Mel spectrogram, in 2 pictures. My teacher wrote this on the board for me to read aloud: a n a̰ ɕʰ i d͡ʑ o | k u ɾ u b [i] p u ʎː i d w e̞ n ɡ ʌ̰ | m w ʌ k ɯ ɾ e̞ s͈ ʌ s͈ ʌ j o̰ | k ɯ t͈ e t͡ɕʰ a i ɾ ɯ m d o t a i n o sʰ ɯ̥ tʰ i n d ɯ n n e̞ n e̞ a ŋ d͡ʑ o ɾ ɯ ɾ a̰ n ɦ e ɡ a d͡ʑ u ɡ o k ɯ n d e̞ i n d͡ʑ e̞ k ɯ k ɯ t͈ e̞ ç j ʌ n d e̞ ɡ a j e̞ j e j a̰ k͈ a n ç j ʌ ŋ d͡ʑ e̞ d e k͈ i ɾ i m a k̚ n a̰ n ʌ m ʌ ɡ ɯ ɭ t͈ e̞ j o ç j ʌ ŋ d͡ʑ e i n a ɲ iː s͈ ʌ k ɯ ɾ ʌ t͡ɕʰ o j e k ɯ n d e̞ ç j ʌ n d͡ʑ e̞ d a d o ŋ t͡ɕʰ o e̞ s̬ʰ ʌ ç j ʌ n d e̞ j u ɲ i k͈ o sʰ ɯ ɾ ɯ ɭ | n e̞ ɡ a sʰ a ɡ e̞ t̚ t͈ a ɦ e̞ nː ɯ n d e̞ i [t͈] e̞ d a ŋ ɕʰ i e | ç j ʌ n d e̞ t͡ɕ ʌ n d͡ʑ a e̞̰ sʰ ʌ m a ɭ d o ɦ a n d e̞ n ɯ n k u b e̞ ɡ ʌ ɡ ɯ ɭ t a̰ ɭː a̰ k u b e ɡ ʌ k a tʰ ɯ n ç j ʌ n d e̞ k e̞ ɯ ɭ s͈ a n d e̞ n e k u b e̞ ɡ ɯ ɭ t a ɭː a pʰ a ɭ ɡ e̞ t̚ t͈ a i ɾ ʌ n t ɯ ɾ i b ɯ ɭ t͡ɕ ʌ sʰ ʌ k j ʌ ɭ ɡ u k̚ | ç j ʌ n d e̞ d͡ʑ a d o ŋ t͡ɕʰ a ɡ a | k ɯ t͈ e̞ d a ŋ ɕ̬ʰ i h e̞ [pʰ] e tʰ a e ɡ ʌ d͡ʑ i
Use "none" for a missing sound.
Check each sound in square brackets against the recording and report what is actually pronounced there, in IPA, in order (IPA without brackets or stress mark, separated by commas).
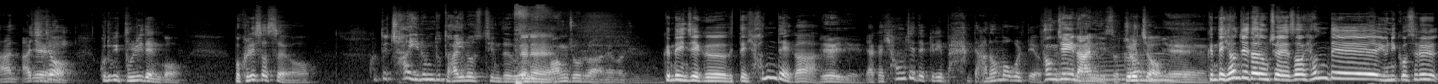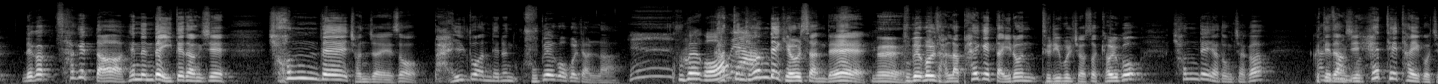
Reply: i, t͈, tʰ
